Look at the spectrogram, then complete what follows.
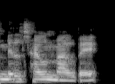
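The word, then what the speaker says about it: Miltown Malbay: Right, so firstly, it's pronounced Milltown Malbay, and it is in County Clare.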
